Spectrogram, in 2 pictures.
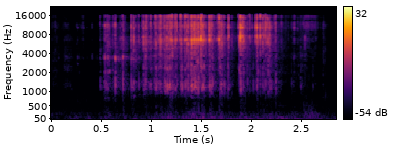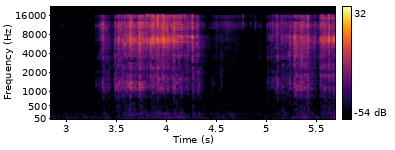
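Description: A small metal blade cuts and scrapes cubes off a green bar of dry, solid soap that is pre-scored into cubes and held in hand. Three crunchy, bright scraping passes of dense crackle are heard, separated by short quiet gaps.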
